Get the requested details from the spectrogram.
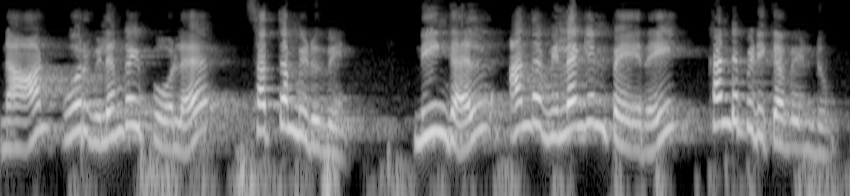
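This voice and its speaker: Woman teacher, Tamil accent, very high voice, coaxing young kids, long hall echo. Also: very animated. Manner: slow, coaxing, repeats each line in two languages. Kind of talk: bilingual classroom lesson for young children.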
